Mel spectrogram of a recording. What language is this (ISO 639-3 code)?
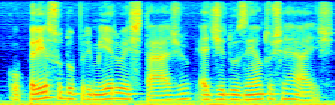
por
